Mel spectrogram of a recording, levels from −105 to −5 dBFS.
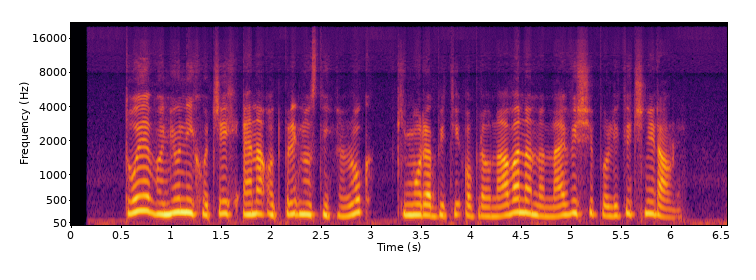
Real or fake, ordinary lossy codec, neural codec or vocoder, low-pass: fake; Opus, 24 kbps; autoencoder, 48 kHz, 32 numbers a frame, DAC-VAE, trained on Japanese speech; 19.8 kHz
